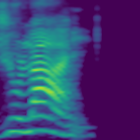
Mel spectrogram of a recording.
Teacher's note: en inglés decimos July la sílaba tónica es la segunda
